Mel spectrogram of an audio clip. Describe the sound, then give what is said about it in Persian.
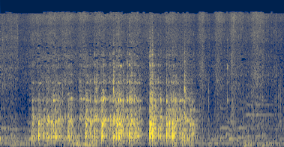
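Garlic and shrimp sautéing in a pan, a steady, dense sizzle with stirring and occasional scrapes of a utensil against the pan, holding an even level throughout with one sharper clatter midway. “بوی سیر آدم رو دیوونه میکنه وقتی با میگو تفت داده میشه”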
